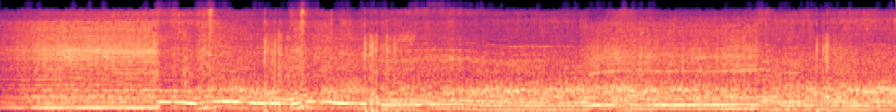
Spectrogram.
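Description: Porsche race car in a racing video game at Buenos Aires, its engine droning and shifting in pitch continuously, with rival cars and tire noise blending in, loud and steady throughout.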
